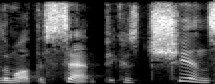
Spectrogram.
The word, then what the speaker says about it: Chin: And we don't know if Chin, spelled C-H-I-N-N, is really our last name, because he used C-H-I-N, but Americans pronounce it Chun, or there's different intonations, so we think it's spelled C-H-I-N.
